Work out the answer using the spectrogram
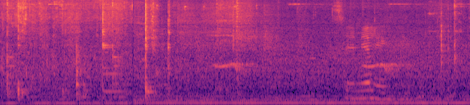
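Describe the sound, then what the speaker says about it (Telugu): Vermicelli roasts in a pan for a palm fruit payasam, a spoon scraping and stirring in sharp clicks over a soft, steady sizzle. "సేమియాలు ఇలా వేపుకోవాలి రాజీ, దోరగా వేపుకోవాలి."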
